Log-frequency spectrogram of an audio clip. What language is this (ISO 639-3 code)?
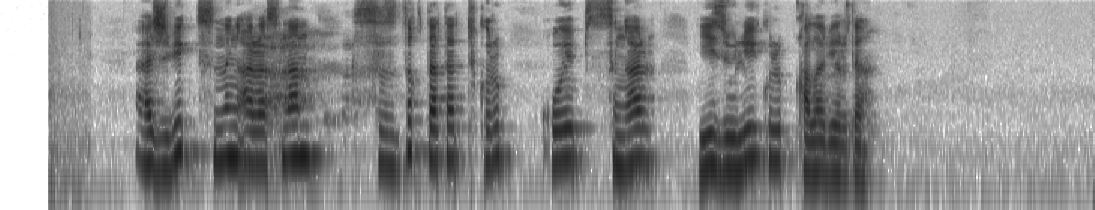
kaz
